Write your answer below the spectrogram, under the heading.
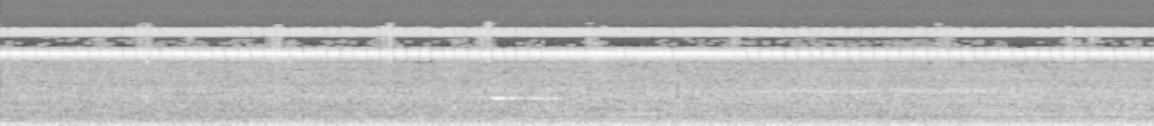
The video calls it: Royalty Free Sounds (Crickets)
